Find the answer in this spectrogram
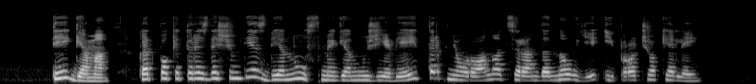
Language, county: Lithuanian, Alytus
